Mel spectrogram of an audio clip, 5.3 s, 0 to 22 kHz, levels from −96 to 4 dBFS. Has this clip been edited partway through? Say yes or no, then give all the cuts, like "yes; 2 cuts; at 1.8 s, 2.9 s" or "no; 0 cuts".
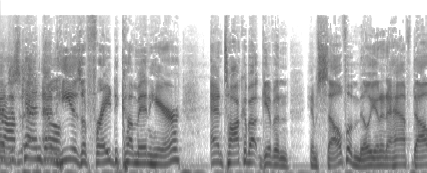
no; 0 cuts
